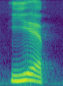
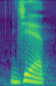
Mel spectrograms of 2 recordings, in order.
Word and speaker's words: yet: In fact, yet sounds like yet, not jet.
